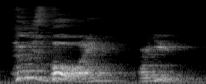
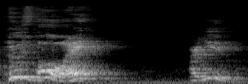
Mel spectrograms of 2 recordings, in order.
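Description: First: Slow, weighty preacher's question; booming preacher voice. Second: Louder and higher, pressing the question; even louder. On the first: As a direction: call him out slowly, like a pulpit preacher. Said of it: "with that big booming preacher voice". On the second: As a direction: boom it out louder across the church. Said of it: "he said it even, and even louder". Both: Retold or imitated.

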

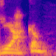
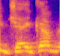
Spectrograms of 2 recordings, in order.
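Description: First: Jacob said the Dutch way, with a Y sound; Dutch-style Jacob, opening on a soft Y; Dutch pronunciation. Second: Said in the usual way. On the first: Shown as a demonstration. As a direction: say Jacob as "YAH-kob". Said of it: "how you say Jacob in Dutch". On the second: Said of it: "is that how you say".

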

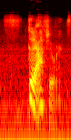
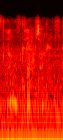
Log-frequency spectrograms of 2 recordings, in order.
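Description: First: Said in the usual way. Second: Breathy secret whisper of pleasure. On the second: Acted. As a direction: whisper it like a guilty delight. Repeats the line as a whisper.

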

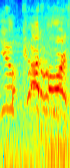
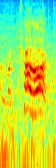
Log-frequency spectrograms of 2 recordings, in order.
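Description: First: Drawn-out shout at the horse; slower yelled repeat. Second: Loud angry yell at the horse; yelling at enemy. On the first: Gamer yelling at a horse again, slow shout. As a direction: drag the shout out, slowly. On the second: Gamer yelling at a horse enemy, loud. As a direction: shout it at the enemy. Yelling at boss mid-fight. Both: Real, not acted.

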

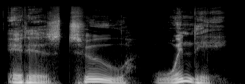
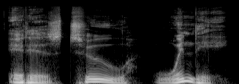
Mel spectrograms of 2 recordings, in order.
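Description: No difference in how they are said.

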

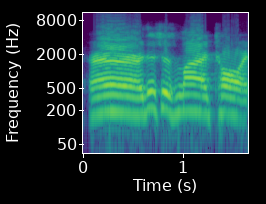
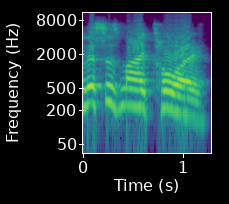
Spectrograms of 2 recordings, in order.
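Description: First: Mock dog growl; growling possessive dog. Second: Said in the usual way. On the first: Dog claiming its owner as a toy, mock growling. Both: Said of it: "He's saying".

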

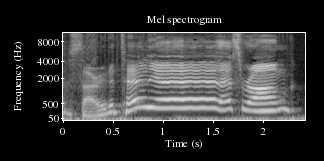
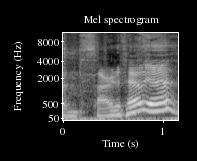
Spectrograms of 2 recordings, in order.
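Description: First: High, slow teasing sorry to tell ya; mock sing-song. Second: Said in the usual way. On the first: Guard taunting the traveller while refusing, sing-song. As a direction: stretch it up in a mocking lilt.

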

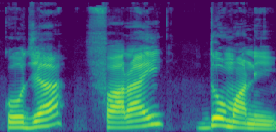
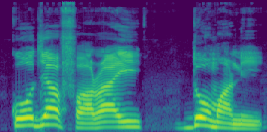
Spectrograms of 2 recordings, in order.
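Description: First: "কোজা" "ফারাই" "Domani" each said alone with pauses between; broken word by word. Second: Slow, careful Italian model sentence; slow model phrase. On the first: Teacher breaking the phrase into single words with pauses. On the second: Teacher modelling the Italian sentence slowly for students. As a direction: say it slowly for learners. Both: Shown as a demonstration. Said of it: "এখানে যদি আমরা ভেঙে ভেঙে বলি".

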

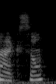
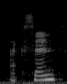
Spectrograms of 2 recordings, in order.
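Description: First: Said in the usual way. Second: Attempted English pronunciation of "Accent". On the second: Shown as a demonstration. Crafter showing off the glue's English name, English accent on "Accent". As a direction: say "Accent" the English way, ending on a sounded n. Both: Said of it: "Avec mon superbe accent".

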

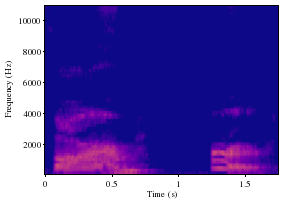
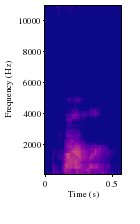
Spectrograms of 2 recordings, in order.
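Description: First: Farm-er split into two parts; farm-er, slow with a break; sounded out. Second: Said in the usual way. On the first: Shown as a demonstration. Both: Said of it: "we could say farm-er".

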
